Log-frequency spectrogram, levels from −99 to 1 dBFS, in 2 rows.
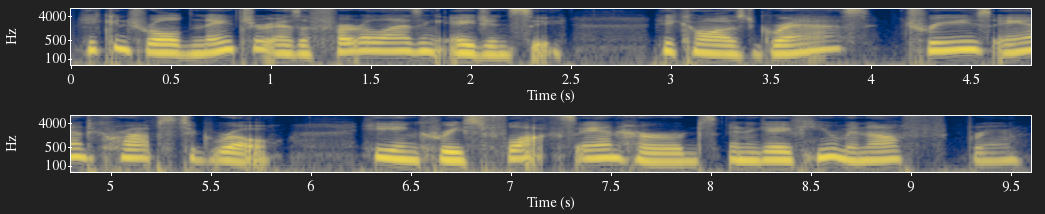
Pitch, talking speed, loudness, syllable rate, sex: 190 Hz, 150 wpm, -17 LUFS, 4.5 syllables/s, female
